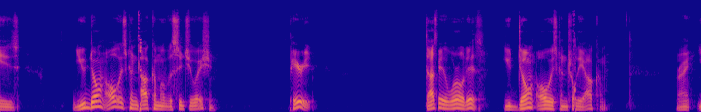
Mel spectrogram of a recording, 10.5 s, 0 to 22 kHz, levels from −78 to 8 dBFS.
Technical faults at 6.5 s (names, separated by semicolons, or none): damaged data in a compressed stream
